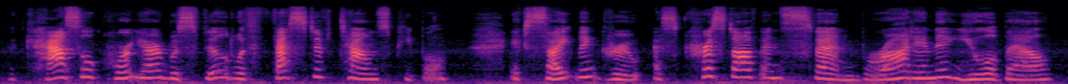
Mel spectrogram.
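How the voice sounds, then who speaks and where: A woman reading a children's storybook aloud in a playful, expressive way, speaking to young listeners. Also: high voice, measured pace, rough recording.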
